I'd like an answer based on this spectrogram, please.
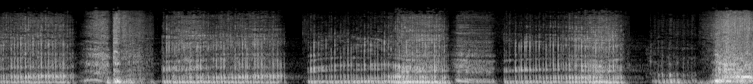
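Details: Jaguar growling and roaring: deep, rasping, low-pitched bursts of about one to one and a half seconds each, separated by short abrupt silences, with a harsh final burst near the end.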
